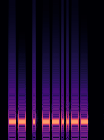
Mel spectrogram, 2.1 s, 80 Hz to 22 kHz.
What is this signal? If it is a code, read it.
Morse code, heard as a keyed tone, about 25 wpm, 600 Hz. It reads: ME,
